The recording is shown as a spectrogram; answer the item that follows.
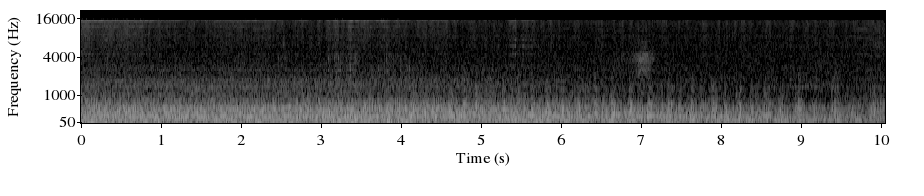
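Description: Steady low road and engine noise inside a moving car's cabin, growing quieter over the last few seconds.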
